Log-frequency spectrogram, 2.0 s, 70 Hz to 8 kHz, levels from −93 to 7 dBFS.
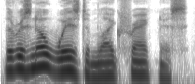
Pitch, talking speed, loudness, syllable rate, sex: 135 Hz, 185 wpm, -16 LUFS, 5.0 syllables/s, male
